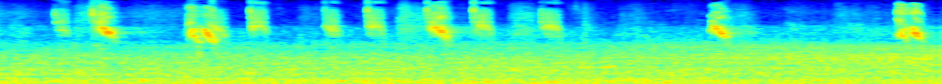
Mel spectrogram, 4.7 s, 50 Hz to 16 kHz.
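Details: Sparrows visiting a Tenmangu shrine for food on 30 October 2021 make a series of quick high chirps, single and doubled, scattered across a few seconds above soft background noise.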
